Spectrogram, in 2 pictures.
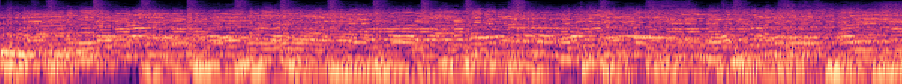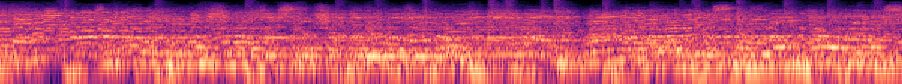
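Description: A chromatic button accordion (Dallapè) plays a fast instrumental solo over the band's steady drum beat, in live Serbian folk band music.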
